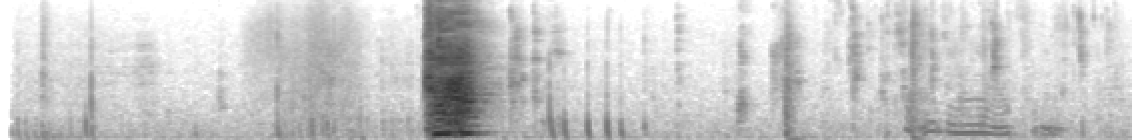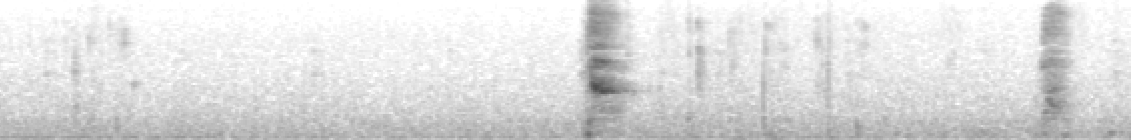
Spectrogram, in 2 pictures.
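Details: Dog with kennel cough at night gives one loud, harsh cough burst with throaty follow-up sounds, then two shorter coughs, typical of kennel cough.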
